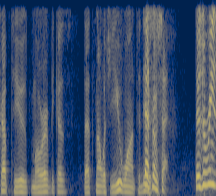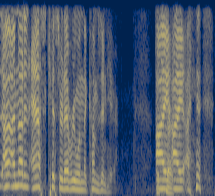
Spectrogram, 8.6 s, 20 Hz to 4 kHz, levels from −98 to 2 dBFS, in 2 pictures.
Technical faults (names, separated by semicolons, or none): comfort noise in place of the background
